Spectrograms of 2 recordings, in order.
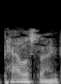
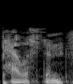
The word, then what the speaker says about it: Palestine: I keep wanting to say Palestine because that's the way, but they pronounce it East Palestine.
